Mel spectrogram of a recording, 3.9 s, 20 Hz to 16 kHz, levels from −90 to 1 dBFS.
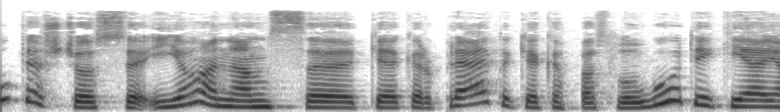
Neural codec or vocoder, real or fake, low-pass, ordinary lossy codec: codec, 24 kHz, 0.9 kbps, WavTokenizer, medium speech release version 2; fake; 10.8 kHz; MP3, 64 kbps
